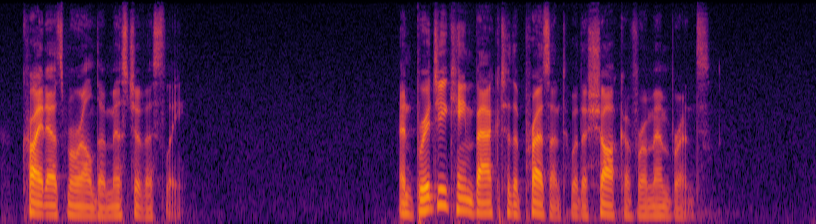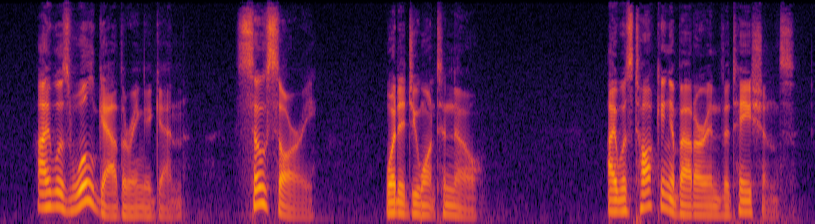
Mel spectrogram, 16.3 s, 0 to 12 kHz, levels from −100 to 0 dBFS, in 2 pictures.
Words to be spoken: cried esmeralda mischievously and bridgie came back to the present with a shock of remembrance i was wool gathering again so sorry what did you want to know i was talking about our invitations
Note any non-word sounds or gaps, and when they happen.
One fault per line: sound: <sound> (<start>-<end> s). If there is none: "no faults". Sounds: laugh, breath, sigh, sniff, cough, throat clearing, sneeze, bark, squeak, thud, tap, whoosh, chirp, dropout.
no faults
